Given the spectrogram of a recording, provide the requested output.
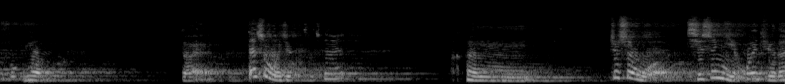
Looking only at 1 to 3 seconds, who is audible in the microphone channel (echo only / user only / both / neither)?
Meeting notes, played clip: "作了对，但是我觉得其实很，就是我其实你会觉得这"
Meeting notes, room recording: echo only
